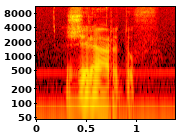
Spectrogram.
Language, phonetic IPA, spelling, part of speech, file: Polish, [ʒɨˈrarduf], Żyrardów, proper noun, Pl-Żyrardów.ogg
